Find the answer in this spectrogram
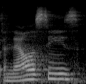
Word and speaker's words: analyses: analysis the pluralist analysis you replace the i with an e and you pronounce it ease so analysis analyses basis bases axis axes the confusing thing is it's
